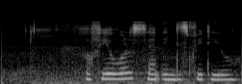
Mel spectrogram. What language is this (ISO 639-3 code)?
jav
